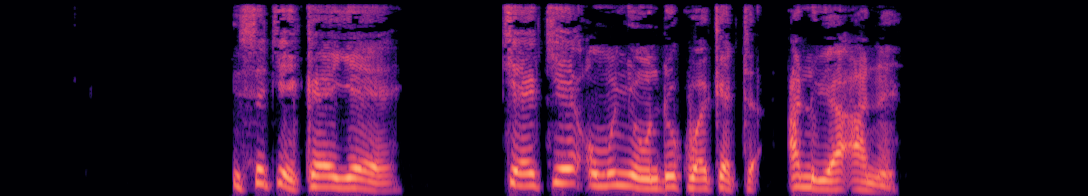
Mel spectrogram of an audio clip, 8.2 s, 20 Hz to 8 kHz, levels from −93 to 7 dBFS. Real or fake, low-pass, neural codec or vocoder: real; 7.2 kHz; none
